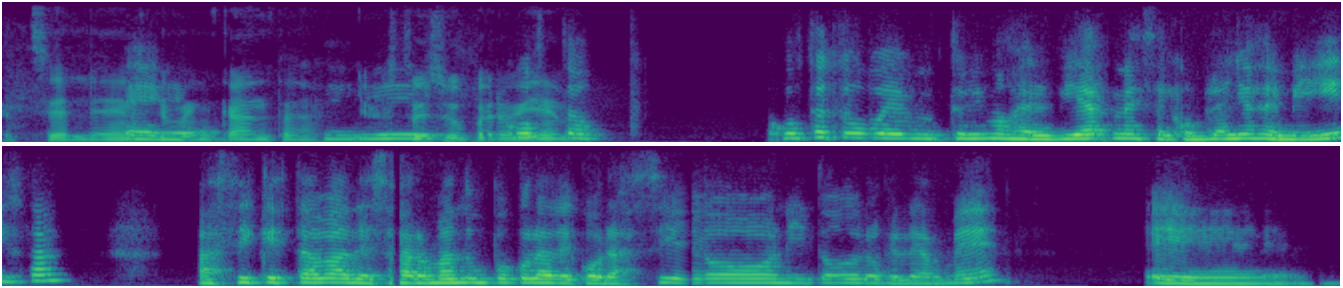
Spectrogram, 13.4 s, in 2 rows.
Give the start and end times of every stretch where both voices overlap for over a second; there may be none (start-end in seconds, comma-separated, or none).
1.6-2.9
